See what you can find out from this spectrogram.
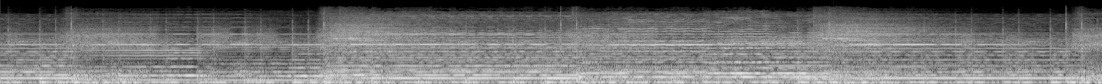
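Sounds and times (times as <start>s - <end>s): progressive metal music: 0.0s - 11.0s.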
